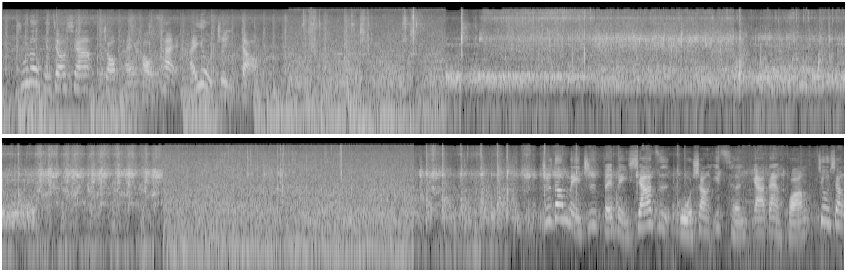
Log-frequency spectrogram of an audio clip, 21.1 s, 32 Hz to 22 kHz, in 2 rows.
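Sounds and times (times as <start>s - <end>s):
shrimp sizzling in a wok: 6.0s - 9.9s.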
